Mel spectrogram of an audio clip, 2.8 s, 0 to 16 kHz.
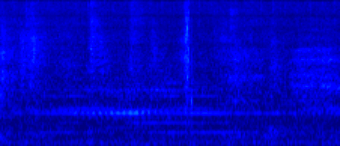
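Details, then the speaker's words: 48-inch Evergo 4E-3LW ceiling fan from the early 1980s, turning slowly on a fully variable speed control: low steady hum with faint fixed tones reverberating through the blades; typical motor hum from variable-speed control, not a fault. "unfortunately when you have fans running on a fully variable speed control they have a tendency to hum as you can hear and it reverberates through the blades kind of a cool sound to it though quite honestly I really don't mind it"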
